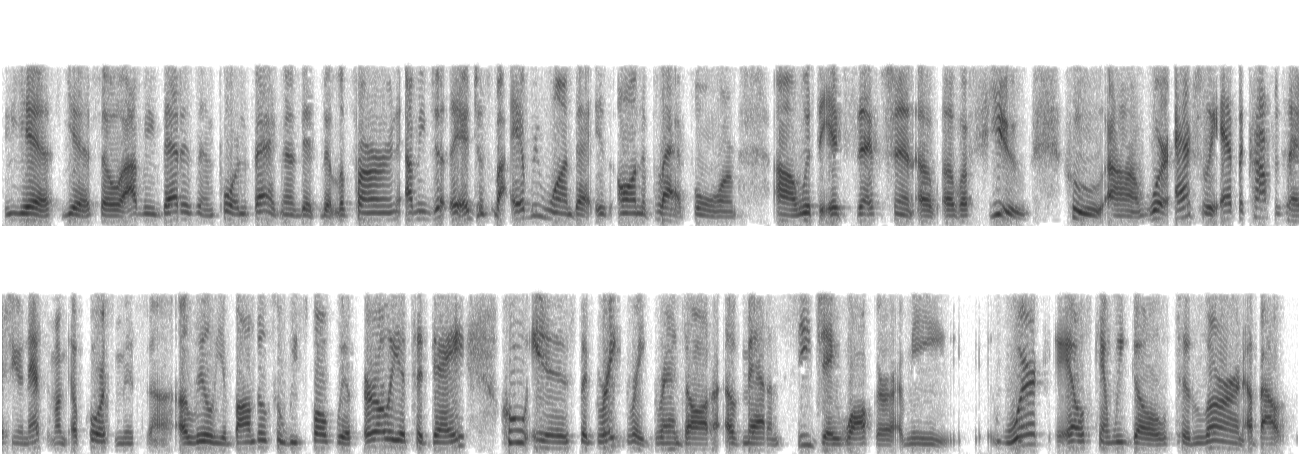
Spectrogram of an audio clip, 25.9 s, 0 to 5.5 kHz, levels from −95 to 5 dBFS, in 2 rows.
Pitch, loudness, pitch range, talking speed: 155 Hz, -24 LUFS, 140-180 Hz, 175 wpm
